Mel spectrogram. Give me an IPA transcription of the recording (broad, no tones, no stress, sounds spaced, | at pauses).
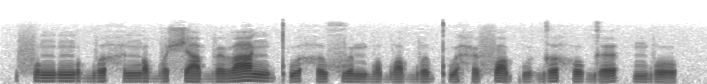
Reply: f o ŋ ɤ ŋʷ a b ɤ h ə ŋ ɒ b ɒ ʃ a b œ β a ŋ ə kʷʼ ɤ h ɤ xʷ œ m b ɒ b ɒ b ɤ kʷʼ a h œ f ɒ kʷ œ ɡ ɤ h o ɡ ə | m b o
